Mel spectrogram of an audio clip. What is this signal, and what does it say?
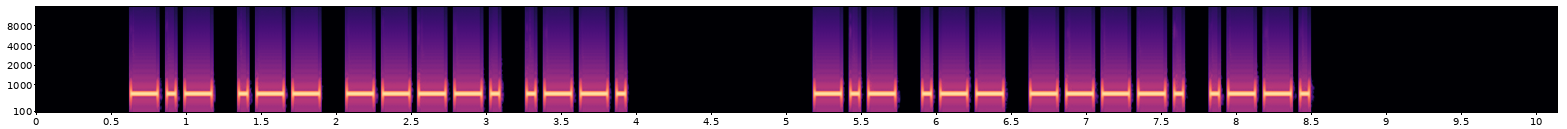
Morse code, heard as a keyed tone, about 20 wpm, 700 Hz. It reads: KW9P KW9P
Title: USA Call Signs - 4 Characters - Repeated 3x - 20wpm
